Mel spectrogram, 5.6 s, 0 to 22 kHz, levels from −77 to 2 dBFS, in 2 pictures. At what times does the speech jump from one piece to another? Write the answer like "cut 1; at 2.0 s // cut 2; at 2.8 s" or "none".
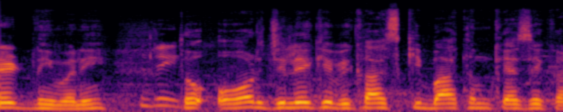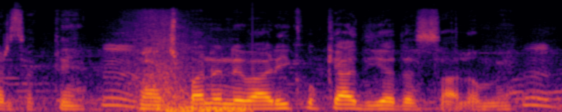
cut 1; at 3.5 s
